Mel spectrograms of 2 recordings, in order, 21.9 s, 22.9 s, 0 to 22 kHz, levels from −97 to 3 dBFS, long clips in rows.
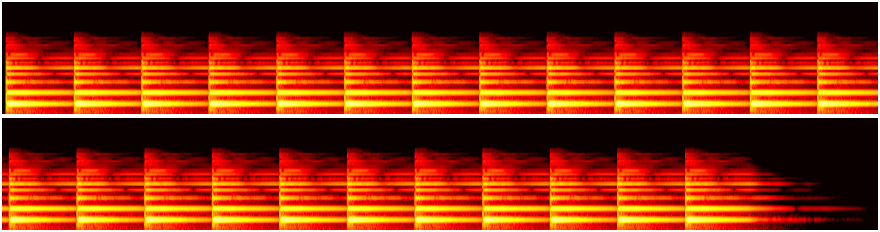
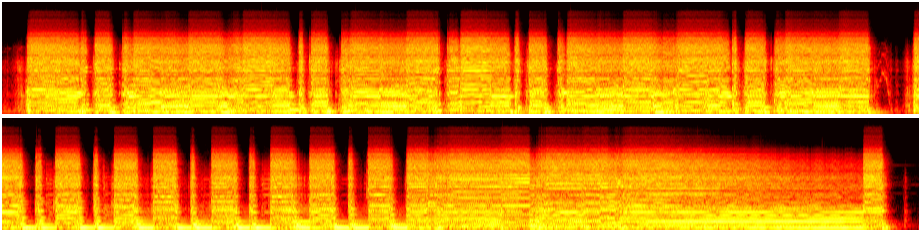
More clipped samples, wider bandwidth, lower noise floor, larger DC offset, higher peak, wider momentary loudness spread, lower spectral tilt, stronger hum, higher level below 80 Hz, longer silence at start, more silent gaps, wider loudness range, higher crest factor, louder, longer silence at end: neither; second, 5.2 kHz vs 8.2 kHz; first, -80 dBFS vs -36 dBFS; neither; about the same, -2 dBFS vs -4 dBFS; first, 13 LU vs 2 LU; first, -7 dB/octave vs -5.5 dB/octave; neither; second, -58 dBFS vs -40 dBFS; second, 0.05 s vs 0.2 s; neither; about the same, 1 LU vs 1 LU; about the same, 14 dB vs 12 dB; about the same, -16 LUFS vs -16 LUFS; first, 1.5 s vs 0.35 s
